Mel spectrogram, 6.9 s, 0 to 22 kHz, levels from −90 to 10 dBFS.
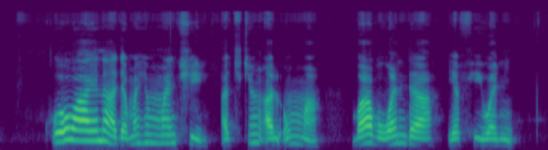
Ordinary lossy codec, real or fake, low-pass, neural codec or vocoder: Opus, 32 kbps; real; 14.4 kHz; none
